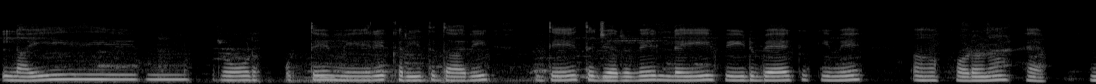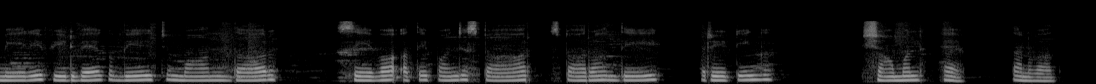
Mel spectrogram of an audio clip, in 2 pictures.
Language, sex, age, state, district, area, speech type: Punjabi, female, 30-45, Punjab, Ludhiana, rural, read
